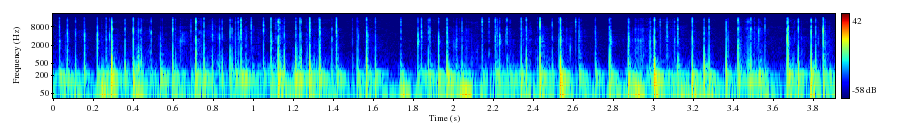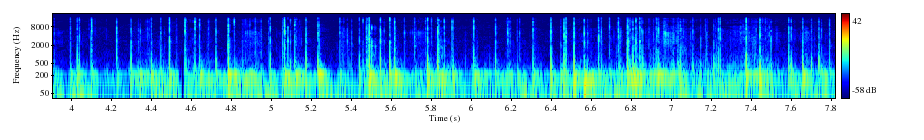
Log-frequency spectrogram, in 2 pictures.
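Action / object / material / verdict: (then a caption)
scrape / microphone head covered in plastic rhinestones / plastic / none. Very long acrylic nails scratch and tap a fist-sized round microphone head covered in glued-on plastic rhinestones and beads. The result is a steady stream of dense, rapid crackling clicks and scrapes over a low, boomy rumble.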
